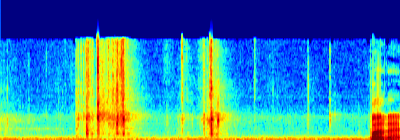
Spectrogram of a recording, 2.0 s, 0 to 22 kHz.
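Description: Mechanical clicks from a Nikkormat FT2 35 mm film SLR as it is handled: two quick clicks about half a second in, then one more about a second in.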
